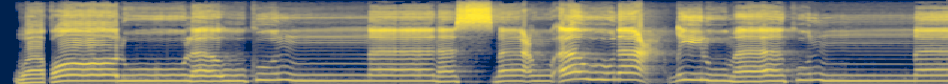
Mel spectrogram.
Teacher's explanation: Karena para ulama mengatakannya ini istilah namanya kunna musyaddada. Sehingga dengungnya harus sempurna.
